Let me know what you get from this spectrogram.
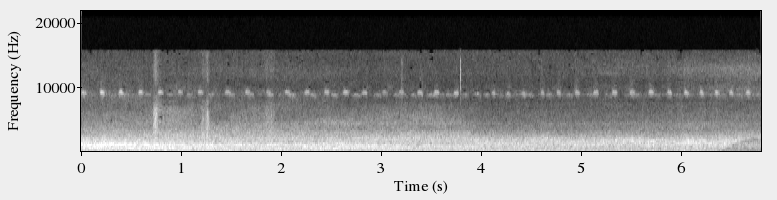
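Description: Steady low rumble and hum of a freight train at a rail yard, easing off slightly near the end.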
